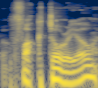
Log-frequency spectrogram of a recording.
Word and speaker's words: Factorio: So here in the videos we were playing Factorio, or Factorio as it's correctly pronounced.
